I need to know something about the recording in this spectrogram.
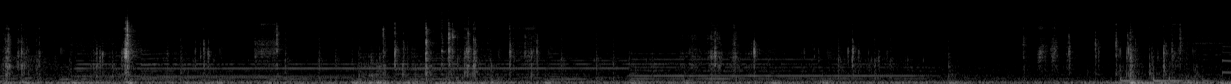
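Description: Small wooden puzzle blocks clicking and knocking against one another as they are lifted and set back down, in irregular light clacks with one sharper knock about a second in. Soft background music with long held notes plays underneath.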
